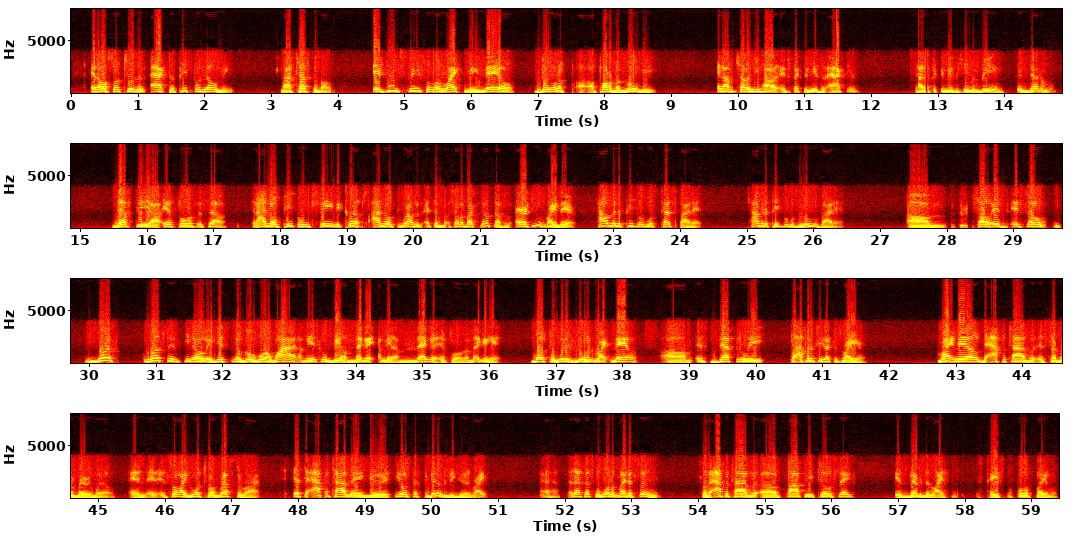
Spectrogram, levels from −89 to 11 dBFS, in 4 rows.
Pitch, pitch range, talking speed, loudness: 150 Hz, 125-175 Hz, 200 wpm, -10 LUFS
